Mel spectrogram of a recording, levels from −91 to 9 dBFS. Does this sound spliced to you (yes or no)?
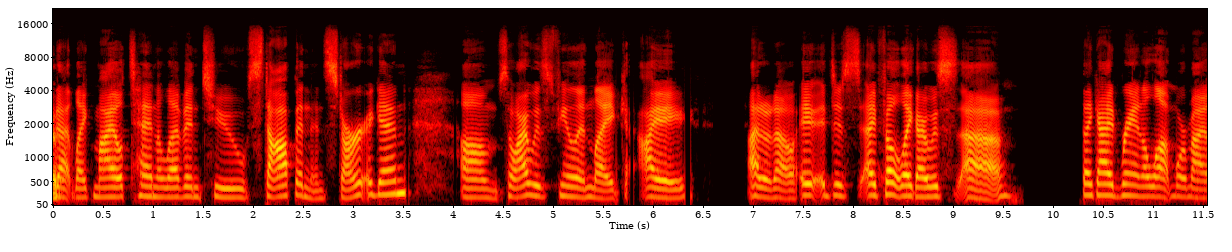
no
